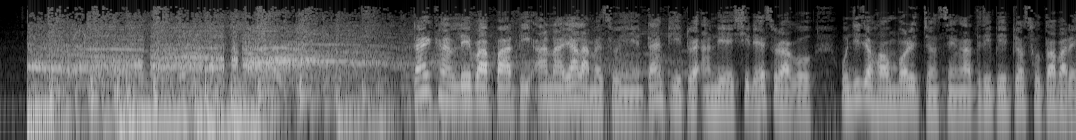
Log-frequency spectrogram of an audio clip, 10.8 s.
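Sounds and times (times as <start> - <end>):
Conservative party members shouting and cheering for Boris Johnson at London rally: 0.3 - 7.3
speech: 4.2 - 10.7.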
